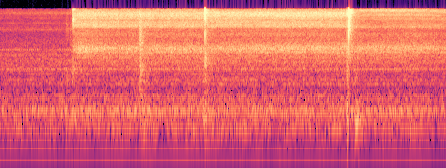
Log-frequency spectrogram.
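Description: TIG welding torch hissing steadily while a tack weld is put on stainless steel strip. The hiss starts abruptly just under a second in, with a few faint clicks, over a low electrical hum.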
